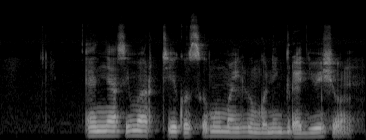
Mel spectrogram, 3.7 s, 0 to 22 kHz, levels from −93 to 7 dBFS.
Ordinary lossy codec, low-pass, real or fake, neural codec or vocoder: none; 19.8 kHz; real; none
